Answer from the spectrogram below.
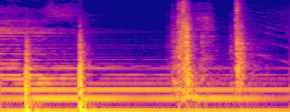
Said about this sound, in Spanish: Llama a una puerta.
